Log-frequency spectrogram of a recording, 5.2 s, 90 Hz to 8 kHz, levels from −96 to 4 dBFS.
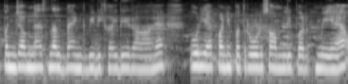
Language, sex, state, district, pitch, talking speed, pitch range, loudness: Hindi, female, Uttar Pradesh, Shamli, 220 Hz, 195 wpm, 210-225 Hz, -15 LUFS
